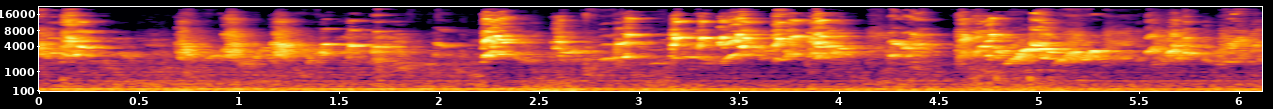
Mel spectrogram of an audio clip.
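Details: Fischer's lovebirds chirping in short, clipped bursts of high shrill notes, broken by brief pauses, the chatter growing busier toward the end.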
